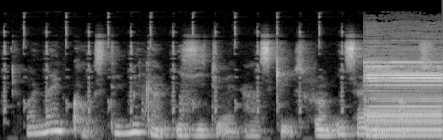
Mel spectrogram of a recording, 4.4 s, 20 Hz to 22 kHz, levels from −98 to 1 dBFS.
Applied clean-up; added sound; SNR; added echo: none; Alarm / Clock; -4 dB; none.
